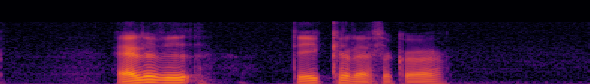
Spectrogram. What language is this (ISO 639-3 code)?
dan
